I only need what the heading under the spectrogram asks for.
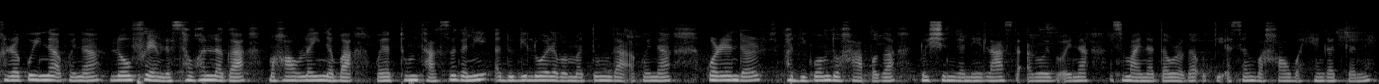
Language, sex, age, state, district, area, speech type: Manipuri, female, 30-45, Manipur, Kakching, rural, spontaneous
